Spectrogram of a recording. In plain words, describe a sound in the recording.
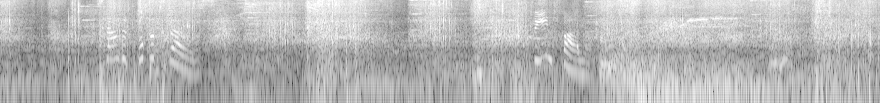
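Fantasy battle sound effects clash, whoosh and thud.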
